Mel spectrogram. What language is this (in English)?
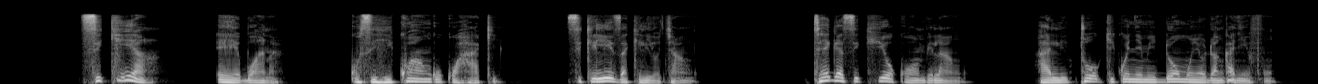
Swahili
